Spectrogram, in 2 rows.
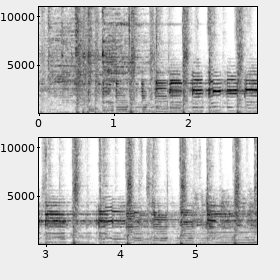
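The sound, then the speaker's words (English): Groovy instrumental music played during a radio pledge drive, with a steady rhythmic beat, a bouncing bass line and bright repeating chords at an even volume. “I think that's the sound of $20 a month right there. That is the sound of $20 a month being tripled right now because there's the groovy music.”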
